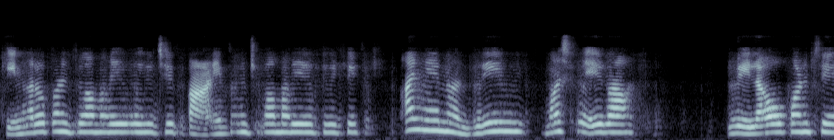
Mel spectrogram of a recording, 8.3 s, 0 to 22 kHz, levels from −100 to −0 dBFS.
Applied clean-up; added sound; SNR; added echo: neural mask model DeepFilterNet 3.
